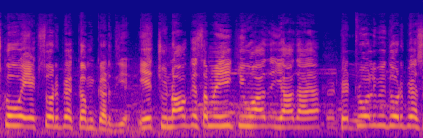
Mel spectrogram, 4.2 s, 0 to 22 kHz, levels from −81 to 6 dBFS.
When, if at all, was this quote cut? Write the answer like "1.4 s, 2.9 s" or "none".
3.3 s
